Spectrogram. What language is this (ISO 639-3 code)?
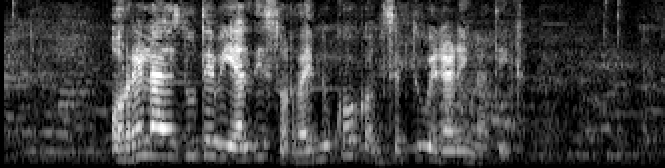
eus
